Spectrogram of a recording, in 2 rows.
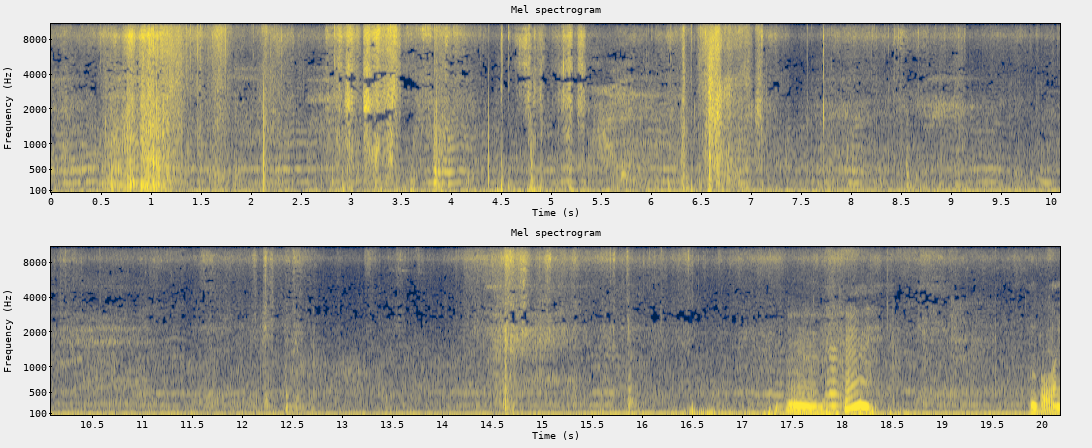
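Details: Buzzing honey bees during winter feeding with energy cakes on 29 January, in mild, pleasant weather; a continuous wing hum runs under repeated bursts of clicking and crackling handling noise, louder in the first seconds and again near the close.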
